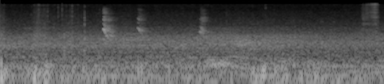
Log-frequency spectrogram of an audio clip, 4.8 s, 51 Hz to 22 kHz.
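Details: Three short, sharp 'chak' calls from a Western jackdaw (Corvus monedula), spaced about half a second to a second apart, over a steady low background rumble; recorded 22 August 2022 at Žale cemetery, Ljubljana.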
